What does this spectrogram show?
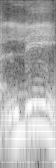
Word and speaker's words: ley: con la palabra ley, nada más que en inglés se pronuncia Lee, ¿no?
